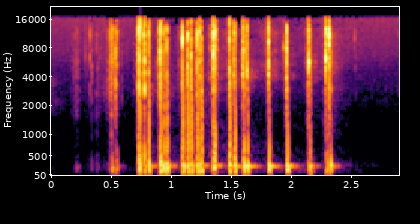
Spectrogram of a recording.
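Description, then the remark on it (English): A deck of question cards being shuffled, a rapid series of crisp riffling snaps lasting a couple of seconds, loud and clear with no talking. “I'm going to shuffle through them.”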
